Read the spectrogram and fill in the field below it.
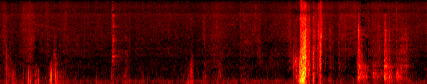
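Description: Methi paratha fries in oil on a pan with soft, intermittent sizzling and scraping as it is flipped and oiled. One sharp crackle stands out near the end, and no one speaks.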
